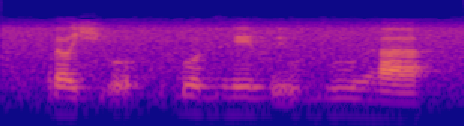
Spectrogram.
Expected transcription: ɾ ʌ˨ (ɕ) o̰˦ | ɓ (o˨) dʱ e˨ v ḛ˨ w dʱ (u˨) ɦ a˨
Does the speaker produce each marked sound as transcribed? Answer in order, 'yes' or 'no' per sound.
yes, yes, yes

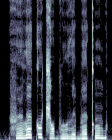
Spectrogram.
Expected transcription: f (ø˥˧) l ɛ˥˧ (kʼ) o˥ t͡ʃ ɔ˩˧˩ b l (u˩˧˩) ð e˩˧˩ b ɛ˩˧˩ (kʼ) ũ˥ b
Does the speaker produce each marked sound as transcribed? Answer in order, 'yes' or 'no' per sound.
no, no, yes, yes

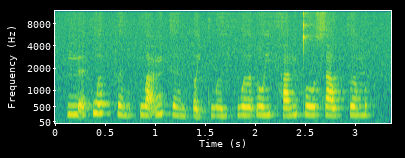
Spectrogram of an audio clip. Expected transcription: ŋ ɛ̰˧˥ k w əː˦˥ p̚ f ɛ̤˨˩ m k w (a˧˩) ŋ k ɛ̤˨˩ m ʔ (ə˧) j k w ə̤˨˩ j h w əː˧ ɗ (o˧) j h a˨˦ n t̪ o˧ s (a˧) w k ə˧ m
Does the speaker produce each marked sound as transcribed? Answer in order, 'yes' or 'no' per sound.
no, no, yes, yes

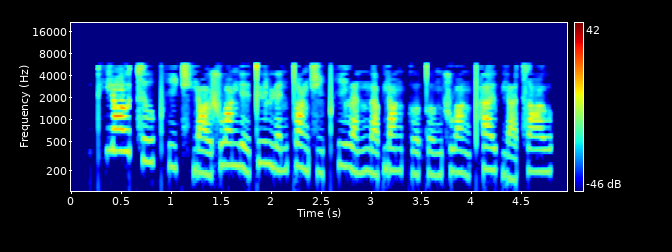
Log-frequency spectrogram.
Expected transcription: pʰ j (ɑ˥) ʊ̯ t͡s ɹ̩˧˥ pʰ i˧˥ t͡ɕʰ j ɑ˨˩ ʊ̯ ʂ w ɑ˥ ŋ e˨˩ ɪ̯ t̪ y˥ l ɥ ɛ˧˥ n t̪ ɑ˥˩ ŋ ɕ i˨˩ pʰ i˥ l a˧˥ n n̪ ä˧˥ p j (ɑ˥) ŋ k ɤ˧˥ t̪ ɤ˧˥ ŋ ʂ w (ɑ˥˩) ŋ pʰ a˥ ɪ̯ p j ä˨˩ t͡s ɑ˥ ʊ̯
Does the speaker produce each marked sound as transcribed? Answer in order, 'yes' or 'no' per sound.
yes, yes, yes

